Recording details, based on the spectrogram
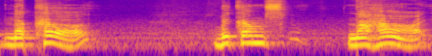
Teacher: the aspirated stops have become unaspirates, and the fricative part is retained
